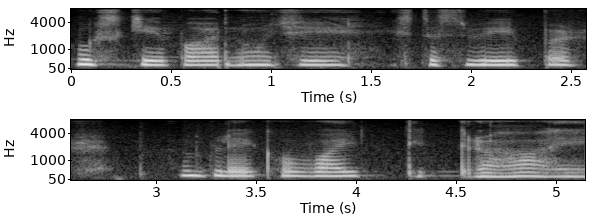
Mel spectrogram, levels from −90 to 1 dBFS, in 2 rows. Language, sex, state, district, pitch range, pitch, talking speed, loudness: Hindi, female, Arunachal Pradesh, Papum Pare, 205-220 Hz, 210 Hz, 140 wpm, -18 LUFS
